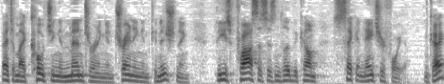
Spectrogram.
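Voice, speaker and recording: The speaker races along at a very fast pace in an animated tone, somewhat breathy, with ordinary pitch variation and big swings in loudness. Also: man, fairly high pitch for a man. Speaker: sales trainer. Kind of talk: seminar lecture.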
